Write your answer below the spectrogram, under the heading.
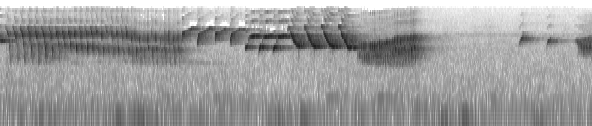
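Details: Belgian canary in strong song: a long rapid buzzing trill, then repeated swooping chip notes and a harsh rolling phrase, followed by a quiet gap and a few short closing notes.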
